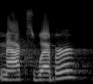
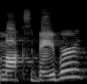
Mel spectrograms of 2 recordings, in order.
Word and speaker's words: Max Weber: So if you pronounce it Max Weber, you are not in the know. If you pronounce it Max Weber, then you are a true bureaucracy scholar and you know what you're talking about.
